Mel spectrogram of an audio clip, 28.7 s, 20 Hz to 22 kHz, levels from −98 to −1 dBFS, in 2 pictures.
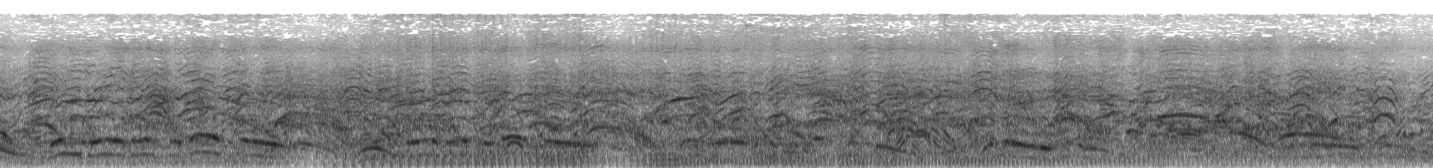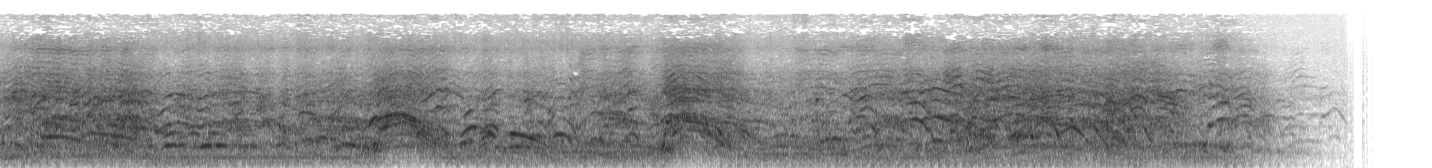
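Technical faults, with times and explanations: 26.58 to 28.66 s, truncation distortion on a fade: undithered steps, fitting 9-bit resolution, make the fade-out gritty from 26.94 s; the waveform shows square stairsteps, the spectrogram broadband speckle.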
